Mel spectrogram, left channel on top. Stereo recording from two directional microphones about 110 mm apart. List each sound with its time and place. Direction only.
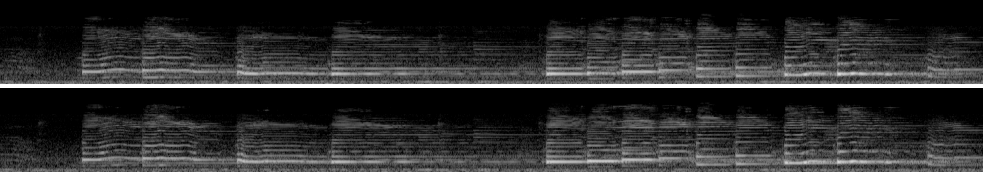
0.8 s sitar: 30° right (ahead or behind)
2.3 s music: 30° right (ahead or behind)
5.5 s sitar: 30° right (ahead or behind)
